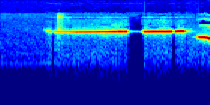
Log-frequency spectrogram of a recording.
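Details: Sirtu lure recording for rice fields: a pure, level whistle broken into three sections of rising loudness, leading into a loud downslurred note at the end.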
